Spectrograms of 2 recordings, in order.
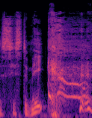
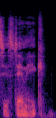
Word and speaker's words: Systemiq: You went to Systemique. It's actually just systemic because I looked them up on YouTube and that's what they all say.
